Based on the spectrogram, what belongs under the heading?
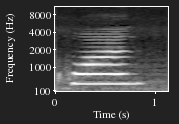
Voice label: "kuan1", Chinese pinyin voice

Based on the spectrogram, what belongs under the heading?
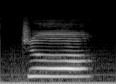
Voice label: "zhē", voice pinyin

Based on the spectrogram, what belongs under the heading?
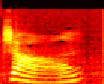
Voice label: "zhǎng", voice pinyin

